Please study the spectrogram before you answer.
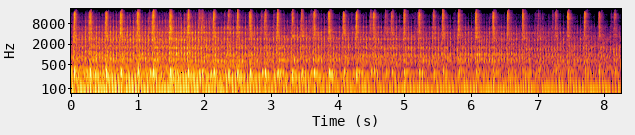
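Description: Two-stroke idling with sharp, fairly even pops about four a second, a lazy note from the retarded ignition timing.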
